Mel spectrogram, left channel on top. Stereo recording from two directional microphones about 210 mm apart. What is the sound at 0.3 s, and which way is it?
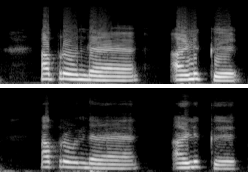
A woman's voice, 35° left (ahead or behind).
